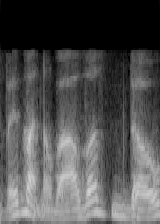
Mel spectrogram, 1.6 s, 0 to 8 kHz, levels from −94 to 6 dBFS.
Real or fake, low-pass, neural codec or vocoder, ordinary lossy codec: fake; 7.2 kHz; codec, 16 kHz, 0.7 kbps, FocalCodec; AAC, 16 kbps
